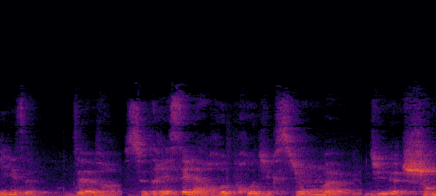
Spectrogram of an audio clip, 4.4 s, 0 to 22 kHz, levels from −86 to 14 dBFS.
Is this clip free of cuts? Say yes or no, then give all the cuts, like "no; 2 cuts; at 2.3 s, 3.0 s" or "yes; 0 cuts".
yes; 0 cuts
